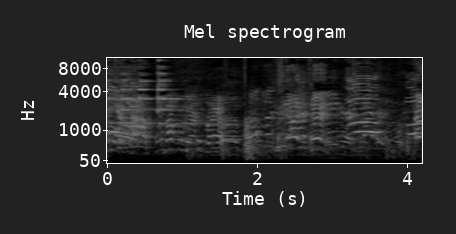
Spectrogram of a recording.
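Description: Several people's voices talking over one another, with no clear sound besides speech.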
